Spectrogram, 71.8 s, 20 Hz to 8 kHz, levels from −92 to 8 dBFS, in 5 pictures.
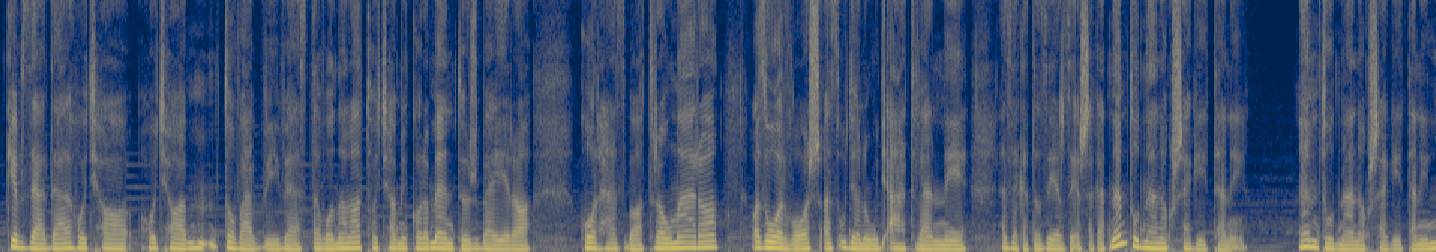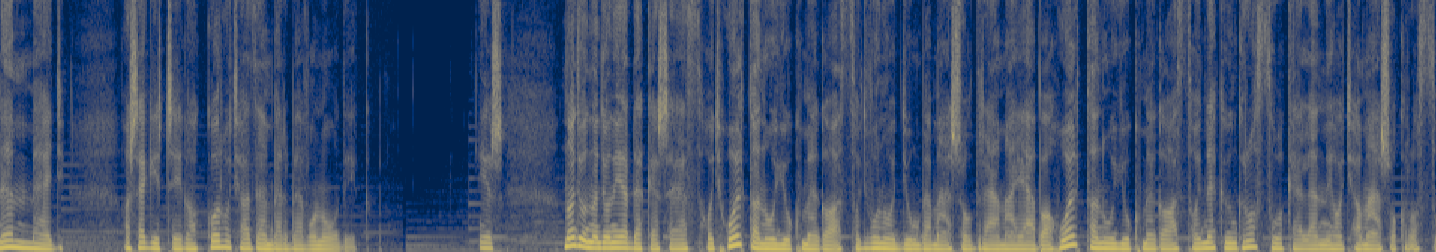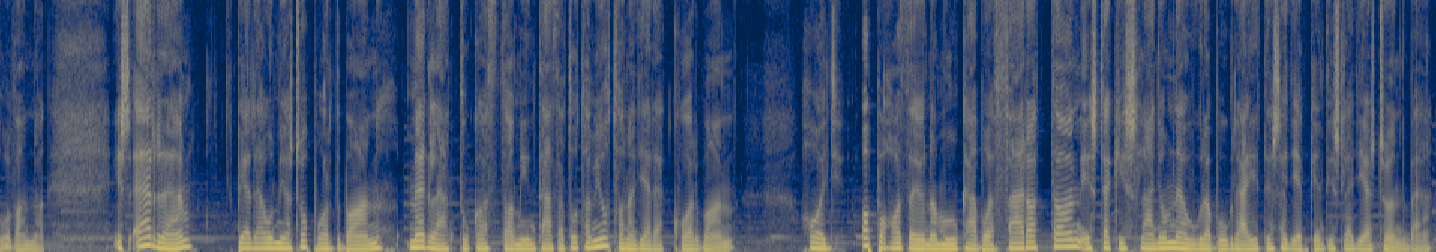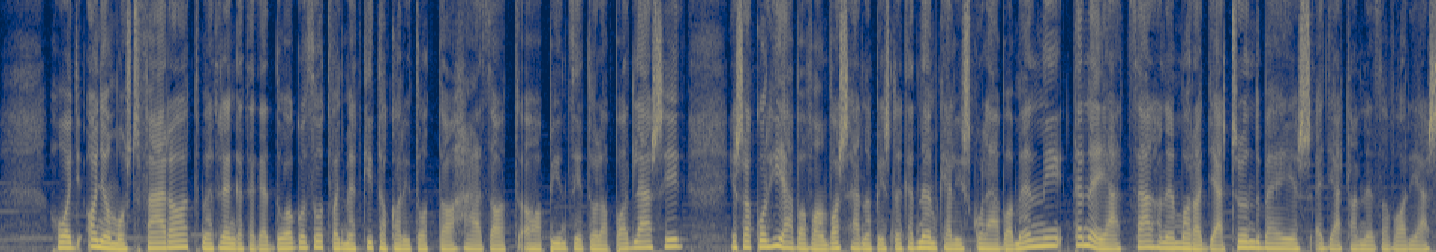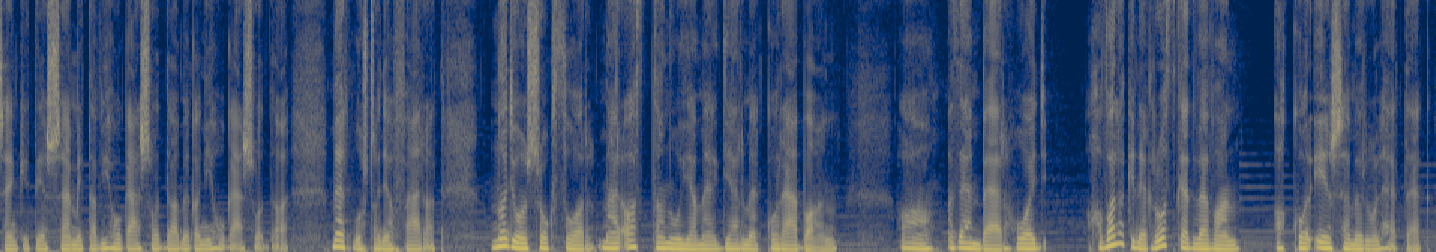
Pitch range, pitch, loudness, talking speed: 135-170 Hz, 150 Hz, -18 LUFS, 140 wpm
